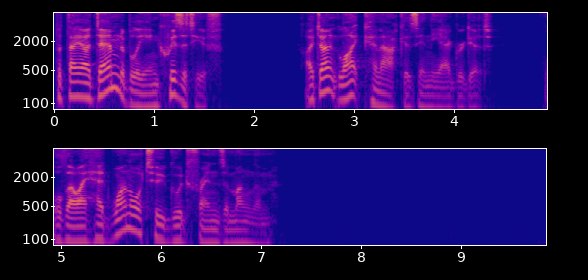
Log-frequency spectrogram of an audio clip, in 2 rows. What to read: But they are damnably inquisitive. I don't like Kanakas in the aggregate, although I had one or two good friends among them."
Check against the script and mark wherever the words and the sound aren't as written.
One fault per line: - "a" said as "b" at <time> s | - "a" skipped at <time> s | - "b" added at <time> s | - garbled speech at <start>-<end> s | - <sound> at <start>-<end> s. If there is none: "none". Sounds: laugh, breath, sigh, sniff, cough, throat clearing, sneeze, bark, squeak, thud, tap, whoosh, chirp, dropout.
none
